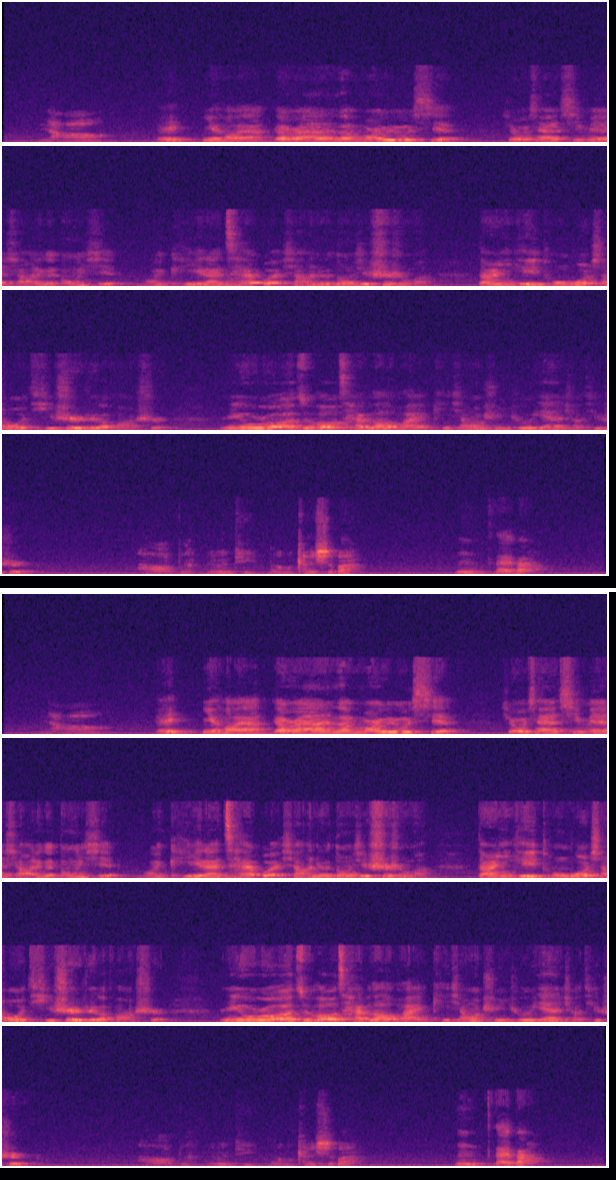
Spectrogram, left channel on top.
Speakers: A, on the left; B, on the right.
A: 你好，
B: 哎，你好呀，要不然咱们玩个游戏。就我现在心里面想了一个东西，然后你可以来猜我想的这个东西是什么。
A: 嗯
B: 当然，你可以通过向我提示这个方式。你如果最后猜不到的话，
A: 嗯，
B: 也可以向我寻求一点小提示。
A: 好的，没问题，那我们开始吧。
B: 嗯，来吧，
